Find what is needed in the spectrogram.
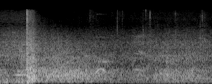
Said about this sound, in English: He shoots the Palestinian. Blood streams from his head. That was the shot that killed him.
